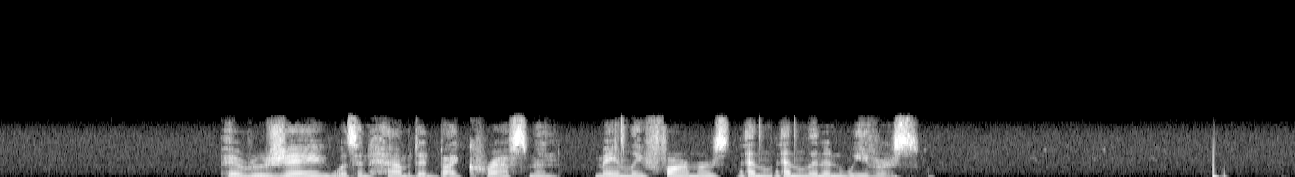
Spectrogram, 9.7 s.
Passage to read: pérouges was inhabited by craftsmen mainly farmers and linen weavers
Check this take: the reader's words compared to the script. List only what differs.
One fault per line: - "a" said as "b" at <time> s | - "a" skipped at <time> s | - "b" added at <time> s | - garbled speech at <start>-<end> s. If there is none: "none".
- "and" added at 5.9 s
